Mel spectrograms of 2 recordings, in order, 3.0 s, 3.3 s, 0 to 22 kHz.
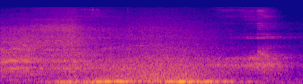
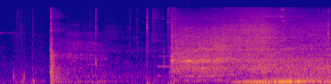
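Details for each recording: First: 37-year-old Ford Bronco with new replacement TFI-IV ignition module, timing set, PIP and SPOUT on scope: engine catches and runs rough about two seconds then shuts off immediately. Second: 37-year-old Ford Bronco with new replacement TFI-IV ignition module, timing set to 10°, scope connected: quiet clatter, engine catches after a second and settles to a steady, even idle with no stumble; normal start and running.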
